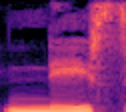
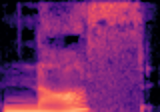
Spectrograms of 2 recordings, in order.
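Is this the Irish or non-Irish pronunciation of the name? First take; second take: Irish; non-Irish. First: The name is pronounced the Irish way. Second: The name is pronounced the non-Irish way. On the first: "Naas is the Irish way to pronounce it" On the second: "Nas is like the non-Irish way to pronounce it"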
